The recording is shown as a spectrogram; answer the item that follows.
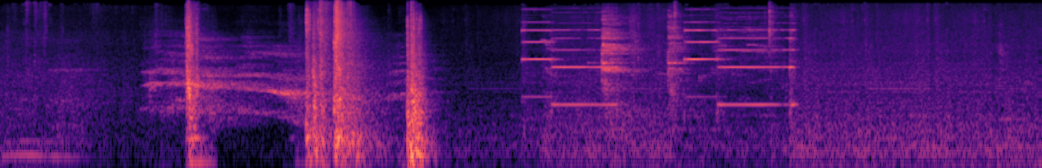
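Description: Electronic shop-door entry chime ringing as the door is opened, a chord of steady tones sounding twice about two seconds apart. Before it come a few loud whooshing thuds, the loudest about four seconds in.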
